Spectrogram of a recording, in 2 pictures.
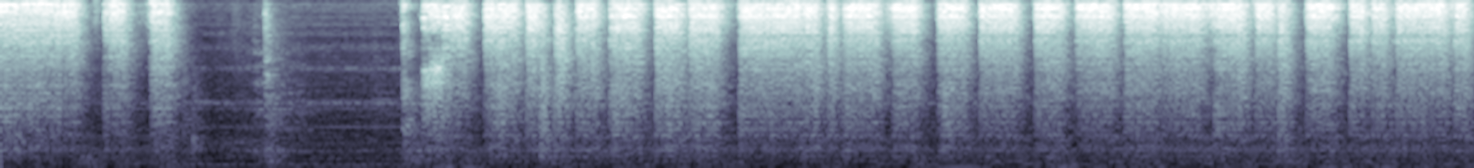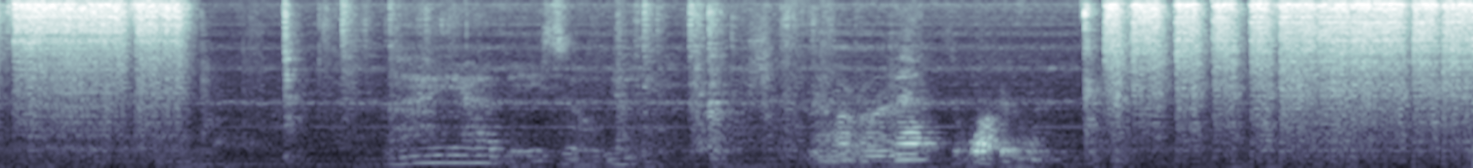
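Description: An arc welder crackles and hisses steadily in bursts.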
